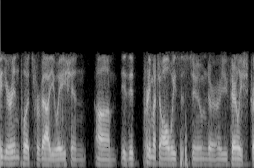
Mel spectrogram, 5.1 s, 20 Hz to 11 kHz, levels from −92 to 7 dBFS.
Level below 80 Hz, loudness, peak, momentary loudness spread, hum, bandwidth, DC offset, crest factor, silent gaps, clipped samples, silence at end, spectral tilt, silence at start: -60 dBFS; -22 LUFS; -4 dBFS; 9 LU; none; 4 kHz; under 0.1%; 18 dB; none; under 0.1%; 0 s; -10 dB/octave; 0 s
